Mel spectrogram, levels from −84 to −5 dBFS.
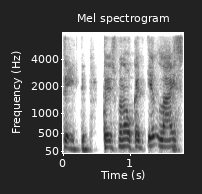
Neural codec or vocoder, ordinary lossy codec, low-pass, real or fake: none; Opus, 64 kbps; 7.2 kHz; real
